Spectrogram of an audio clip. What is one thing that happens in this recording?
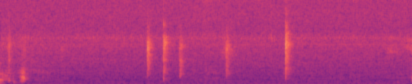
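A football video game plays quietly through television speakers.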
